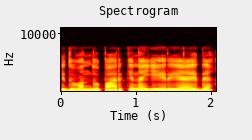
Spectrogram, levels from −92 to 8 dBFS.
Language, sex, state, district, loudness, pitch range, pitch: Kannada, female, Karnataka, Bidar, -12 LUFS, 210-235 Hz, 220 Hz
